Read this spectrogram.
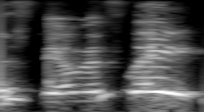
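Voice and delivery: high, loud mock complaint; exasperated high outburst. Real, not acted. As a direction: squeal it out in protest. Complaining about early wake-up.

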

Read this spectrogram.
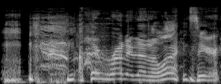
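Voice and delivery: high-pitched, frantic fluster over missing lines; comic panic. Acted. Actor runs out of lines mid-scene, comic panic. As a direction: blurt it out in a high, theatrical panic.

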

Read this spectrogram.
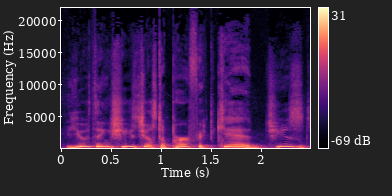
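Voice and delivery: put-on high, slow indignant kid whine; imitating mad kid. Son complaining about his sister, high mock-mad kid voice. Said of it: "he's getting all mad".

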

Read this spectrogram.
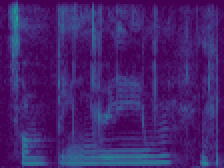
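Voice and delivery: whispered aside. Real, not acted. Laughing it off.

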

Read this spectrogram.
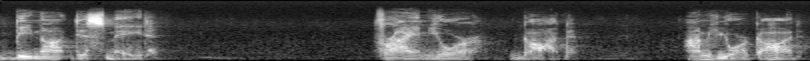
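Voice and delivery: slow hushed whisper; tender whispered divine promise. Pretend. Voicing God tenderly after climax.

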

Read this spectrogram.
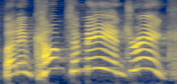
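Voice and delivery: high, loud crying out to the crowd. Acted. Jesus crying out to the crowd, high and loud. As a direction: call out to everyone in the temple. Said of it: "he cries out in a loud voice".

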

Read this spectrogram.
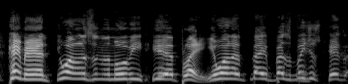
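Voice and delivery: high, loud, fast Donkey voice; Eddie Murphy impression. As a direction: hype it up like Donkey. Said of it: "Eddie would be like".

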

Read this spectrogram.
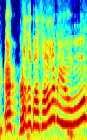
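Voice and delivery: high squeaky voice, laughing through it. Pretend. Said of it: "This is the voice you're gonna use".

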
